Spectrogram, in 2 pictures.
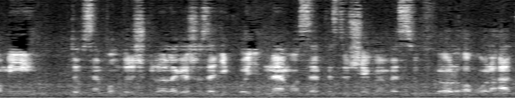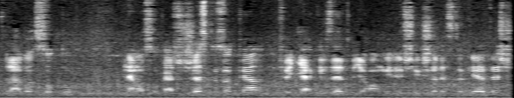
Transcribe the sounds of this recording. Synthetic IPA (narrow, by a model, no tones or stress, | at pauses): ɒmi | t̪ø̞psɛmpo̞nboliʃkylø̞nlɛɡɛʃɒzɛɟːikho̞ɟnɛmɒsɛrkɛst̪øːʃeːɡ̚bɛɱvɛsːykfølɒ̰ɦo̞la̰ːlt̪ɒlaːbɒnso̞kt̪uk | nɛmɒso̞kaːʃo̞̥ʃɛskø̞zø̞kːɛlucho̞ɟɛlkeːbzɛlɛt̪ho̞ɟɒɦɒŋɡmid̪øːʃeːkʃɛlɛst̪økeːlɛt̪ɛʃ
